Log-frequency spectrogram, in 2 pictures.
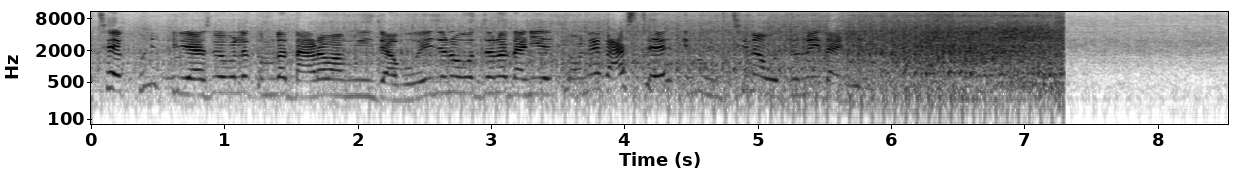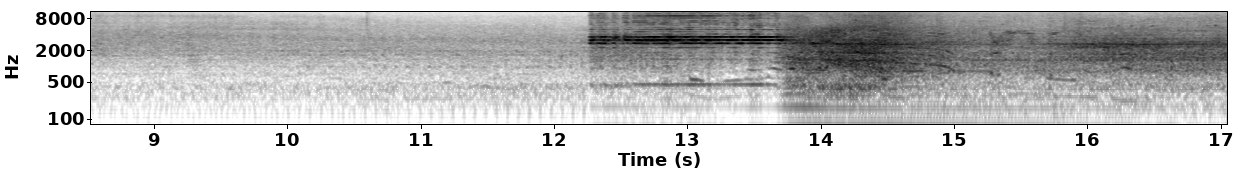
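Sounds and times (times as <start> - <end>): voices: 0.0 - 6.0, 13.7 - 17.0
vehicle horn: 12.2 - 15.5.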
